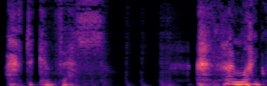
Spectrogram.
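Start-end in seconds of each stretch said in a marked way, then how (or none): 0.1-1.1 soft, breathy confession; guilty whisper. Retold or imitated. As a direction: whisper it like a shameful secret. Guilty friend confesses in library.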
